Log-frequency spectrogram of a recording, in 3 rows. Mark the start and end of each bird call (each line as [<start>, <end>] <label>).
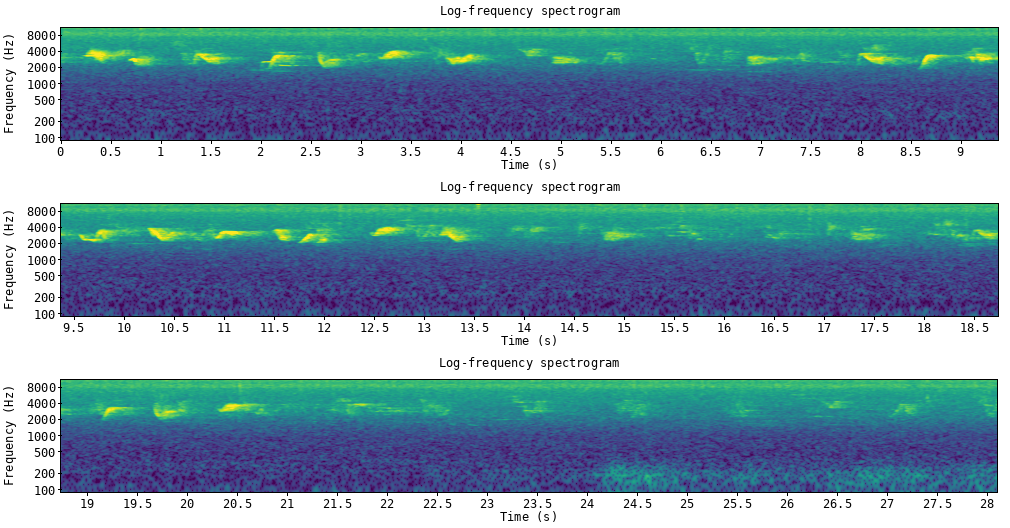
[0.00, 22.55] Scarlet Tanager (Piranga olivacea)
[0.00, 28.11] Red-eyed Vireo (Vireo olivaceus)
[1.85, 2.55] Wood Thrush (Hylocichla mustelina)
[5.85, 7.15] Wood Thrush (Hylocichla mustelina)
[9.45, 11.15] Wood Thrush (Hylocichla mustelina)
[18.05, 18.75] Wood Thrush (Hylocichla mustelina)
